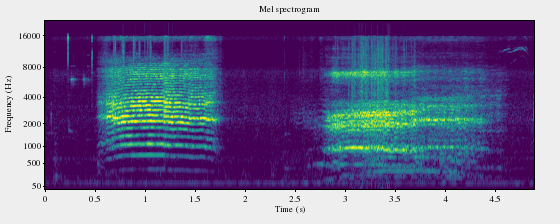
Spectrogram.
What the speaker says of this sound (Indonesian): domba-domba ini masih ragus karena memang domba ini sangat suka dengan rumput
